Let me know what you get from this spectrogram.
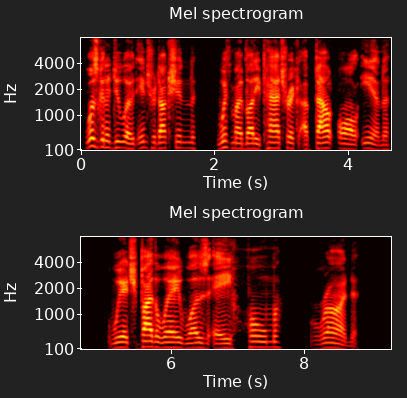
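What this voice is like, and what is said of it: Sick, under-the-weather voice. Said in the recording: “Feeling a little under the weather, guys. You can probably hear that in my voice today.”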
